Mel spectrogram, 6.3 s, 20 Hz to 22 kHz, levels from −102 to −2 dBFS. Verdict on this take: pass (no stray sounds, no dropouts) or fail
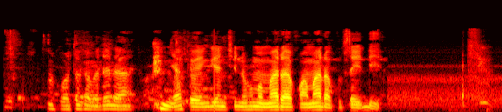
fail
